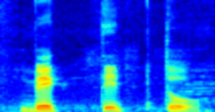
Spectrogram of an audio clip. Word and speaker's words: ব্যক্তিত্ব: ব্যথিত ব্যক্তিত্ব, ব্যথিত ব্যক্তিত্ব। তো আমরা এখন বুঝতে পারলাম যে জফলা সংযুক্ত হওয়ার পরে যদি হ্রস্ব ইকার থাকে, তাহলে সেটা আমাদেরকে উচ্চারণ করতে হবে একার অন্ত দিয়ে, একার, ব্যক্তিত্ব বা ব্যথিত।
